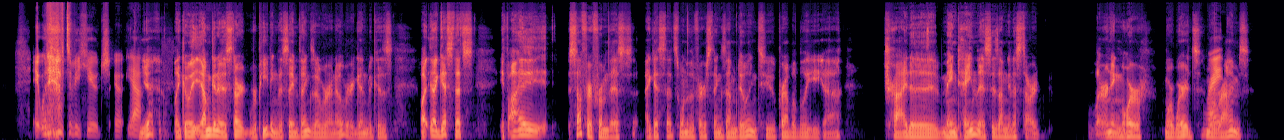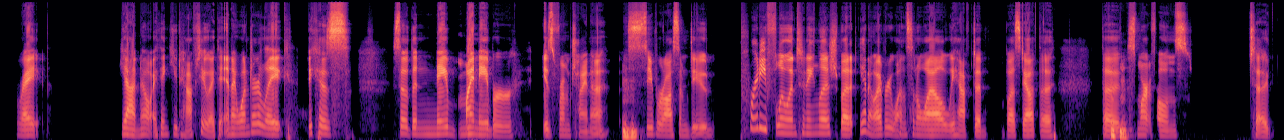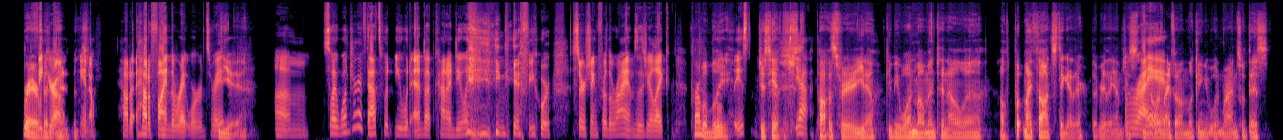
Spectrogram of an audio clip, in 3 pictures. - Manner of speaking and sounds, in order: laughing while speaking: "have"; laughing while speaking: "doing if you were"; other background noise
- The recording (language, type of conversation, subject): English, unstructured, How would your relationships and daily life change if you had to communicate only in rhymes?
